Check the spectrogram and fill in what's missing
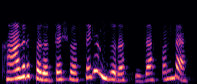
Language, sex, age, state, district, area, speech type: Kashmiri, female, 18-30, Jammu and Kashmir, Bandipora, rural, conversation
